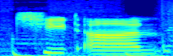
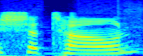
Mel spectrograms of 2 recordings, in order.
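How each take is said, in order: First: The name starts with a sound like Cheetos. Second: The name is said in a fancier way. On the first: This is how people usually say the name. "The other way just reminds me of Cheetos" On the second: This is how the computer voice said the name. "Like how the uh, the bot said it? ... It makes me feel fancy"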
